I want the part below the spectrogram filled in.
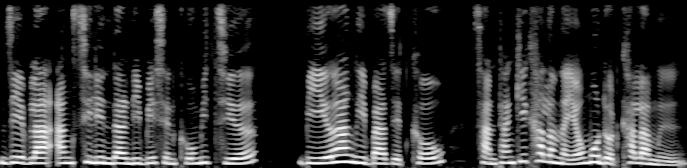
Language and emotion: Bodo, happy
